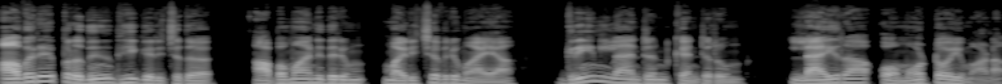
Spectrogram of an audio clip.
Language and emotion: Malayalam, neutral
